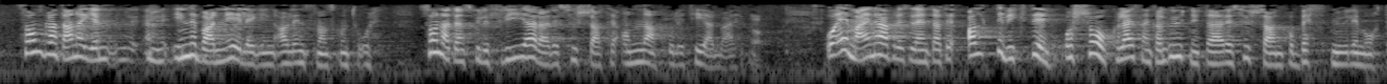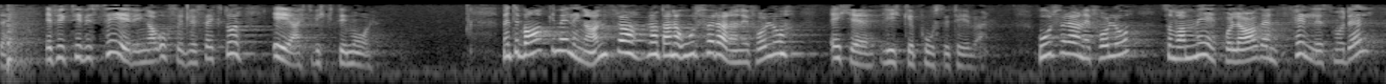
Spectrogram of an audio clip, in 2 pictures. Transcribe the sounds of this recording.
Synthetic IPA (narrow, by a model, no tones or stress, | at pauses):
sɔmblɑnt̪ɑnːɑjɛ | ɪnːəbɑːɾneːd̪lɛɡɪŋɑʋlɛnsmɑnskʊnt̪ʰuːɾ | sɔnːɑt̪̚d̪ɛnskʉlːəfɾiːjøːɾɑɾɛsʉʂɑt̪ʰɪʔɑnːɑpʰʊlɪt̪ʰiːɑɾbæ̰ɪ | ɔɛɡmæɪnəpʰɾɛsɪd̪ɛnt̪ɑt̪̚d̪ɛɑlt̪ɪʋɪkt̪ɪɔʂoːkʰʊɭæɪsənkʰɑnʉːt̪nʏt̪ːɑɾɛsʉʂɑnpʰɔbɛst̪mʉːlɪmoːt̪əɛfɛk̚t̪ʰɪʋɪseːɾɪŋɑʋɔfənt̪lɪsɛkt̪ʊɾɛæɪt̪ʋɪkt̪ɪmoːl | mɛnt̪ɪlbɑːkəmɛlːɪŋɑnfɾɑblɑnt̪d̪ɑnːɑuːɾføːɾɑɾənəɪfɔlʊɛɾɪçəliːkəpʰusɪt̪ʰiːʋə | uːɾføːɾɑɾnɪfɔlʊsɔmʋɑɾmɛːpʰɔːlɑːɡəæɪnfɛlːəsmʊd̪ɛlː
